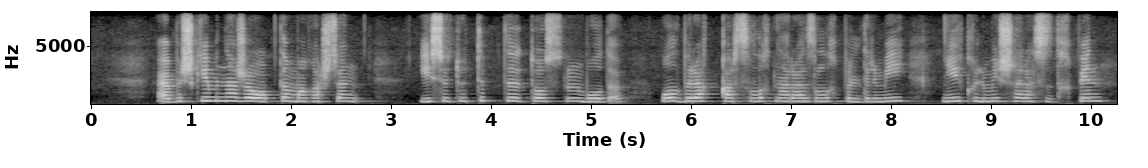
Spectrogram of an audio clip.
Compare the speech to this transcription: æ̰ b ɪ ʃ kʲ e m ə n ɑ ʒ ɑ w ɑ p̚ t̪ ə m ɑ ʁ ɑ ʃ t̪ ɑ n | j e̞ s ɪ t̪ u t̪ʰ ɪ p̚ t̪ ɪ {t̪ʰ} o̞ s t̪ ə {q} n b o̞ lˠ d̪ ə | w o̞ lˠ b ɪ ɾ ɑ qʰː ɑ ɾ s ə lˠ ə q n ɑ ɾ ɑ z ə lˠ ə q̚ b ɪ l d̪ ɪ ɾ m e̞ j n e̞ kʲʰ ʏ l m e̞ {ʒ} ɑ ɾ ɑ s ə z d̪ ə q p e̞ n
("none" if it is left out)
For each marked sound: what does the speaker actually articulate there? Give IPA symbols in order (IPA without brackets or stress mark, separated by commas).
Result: t̪ʰ, none, ʃ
